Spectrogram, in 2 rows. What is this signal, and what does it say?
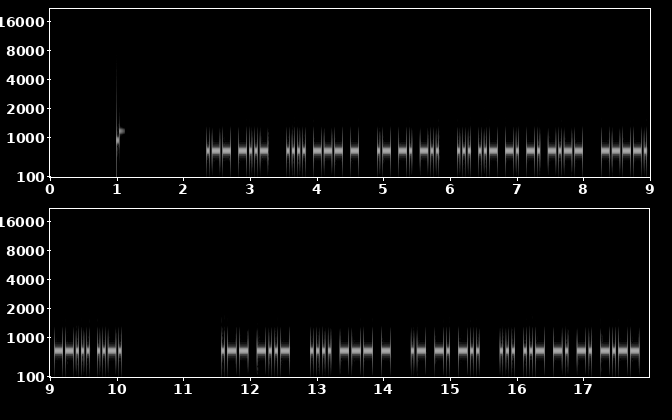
Morse code, heard as a keyed tone, about 30 wpm, 700 Hz. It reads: WX HOT AND SUNNY 97F WX HOT AND SUNNY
